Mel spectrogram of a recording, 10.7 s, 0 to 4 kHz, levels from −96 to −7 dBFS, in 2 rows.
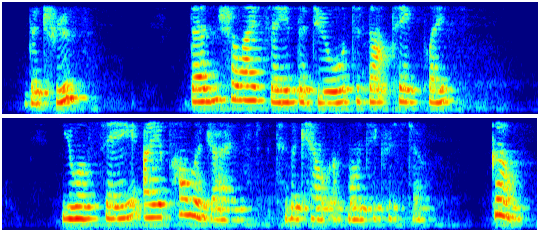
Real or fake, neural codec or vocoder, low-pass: fake; vocoder, 44.1 kHz, 128 mel bands every 512 samples, BigVGAN v2; 3.6 kHz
